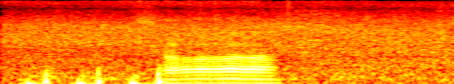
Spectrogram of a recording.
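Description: Several short low thumps in the first part, then a voice says a drawn-out "so", over a steady background hiss.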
